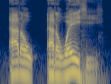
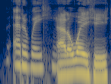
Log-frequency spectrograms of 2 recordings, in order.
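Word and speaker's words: Adawehi: By the way, I checked that out, how to pronounce it. It's Atawahi. Atawahi in the show becomes close as they share knowledge of treatments and herbal info.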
